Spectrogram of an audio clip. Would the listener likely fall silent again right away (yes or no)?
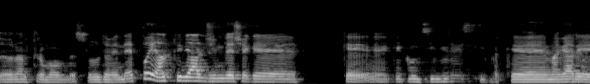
no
